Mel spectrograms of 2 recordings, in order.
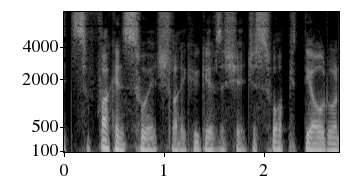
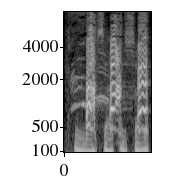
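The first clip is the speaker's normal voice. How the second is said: laughing; 3 dB louder than usual. Real, not acted. Laughing at own impression.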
